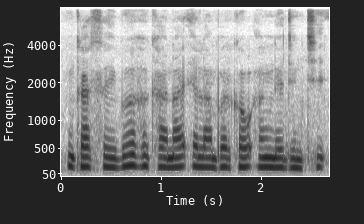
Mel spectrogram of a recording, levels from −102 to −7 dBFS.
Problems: background sounds at intervals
